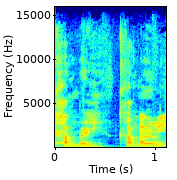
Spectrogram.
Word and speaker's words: Cymru: Can you pronounce Wales in Welsh? It's like... Is it CY... RMU, something like that. Yeah. Cymru, spot on, yeah. Cymru, there we go.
